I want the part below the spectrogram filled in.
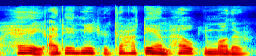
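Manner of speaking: put-on a cocky boy snapping at helpers, half-hearted; mock yell. Hot-headed boy yelling at classmates who helped, mild mock yell. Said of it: "this boy yells out".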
